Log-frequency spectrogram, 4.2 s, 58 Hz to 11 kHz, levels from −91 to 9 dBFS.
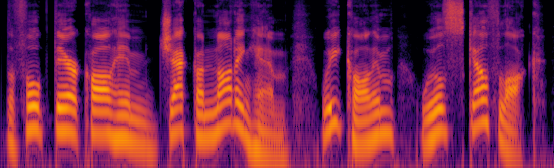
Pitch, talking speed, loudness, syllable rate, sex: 155 Hz, 190 wpm, -19 LUFS, 5.3 syllables/s, male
